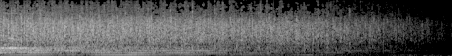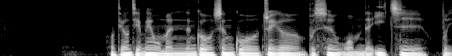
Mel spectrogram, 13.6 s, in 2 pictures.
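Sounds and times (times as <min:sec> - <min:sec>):
audience clapping hands: 0:00.0 - 0:07.4
speech: 0:08.5 - 0:13.5.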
